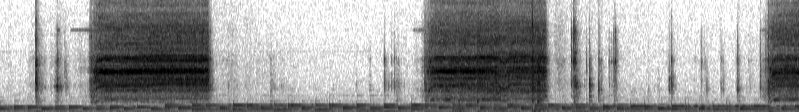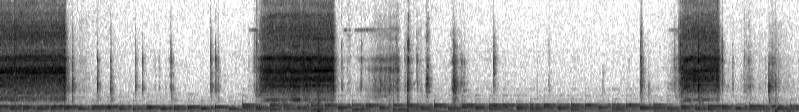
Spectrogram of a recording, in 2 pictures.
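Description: A power drill backs the screws out of a PC case fan in an old computer case. Five loud whirring bursts of a few seconds each stand out against a quieter steady background.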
